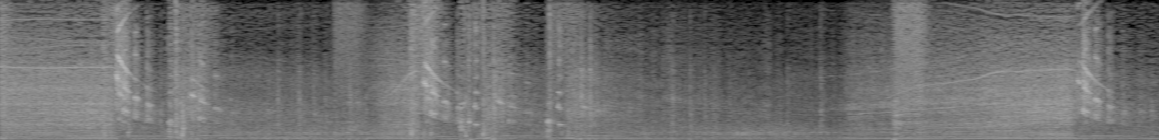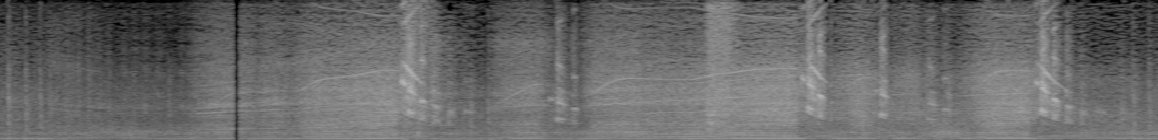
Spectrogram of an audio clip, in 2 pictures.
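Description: Audi GTO race car in the iRacing simulator at Summit Point, its engine roaring continuously and rising and falling in pitch through gear changes and braking for corners.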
